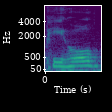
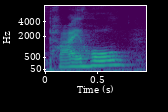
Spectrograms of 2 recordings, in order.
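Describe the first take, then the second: First: The first syllable sounds like 'pee'. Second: The first syllable sounds like 'pie'. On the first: The speaker calls it wrong. "She'll call it P-hole, but it's not P-hole" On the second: The speaker calls it right. "It's Pi-hole"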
